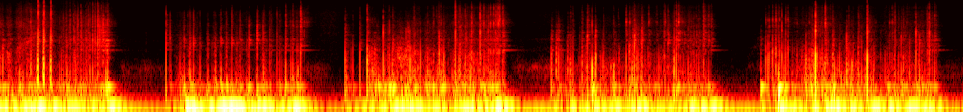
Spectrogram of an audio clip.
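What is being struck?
Metal wire-mesh microphone grille.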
